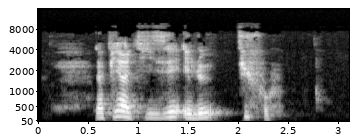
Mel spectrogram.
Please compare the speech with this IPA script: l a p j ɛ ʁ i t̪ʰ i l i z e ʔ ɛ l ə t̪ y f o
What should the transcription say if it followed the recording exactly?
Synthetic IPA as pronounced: l a p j ɛ ʁ y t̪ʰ i l i z e ʔ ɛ l ə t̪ y f o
